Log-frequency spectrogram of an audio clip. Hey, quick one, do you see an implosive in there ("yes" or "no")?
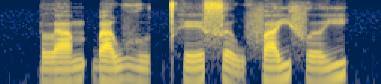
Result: yes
